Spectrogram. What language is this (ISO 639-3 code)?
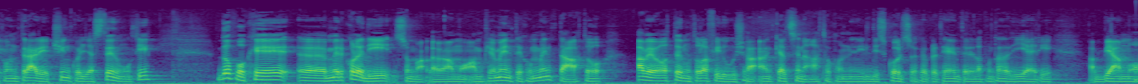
ita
